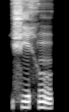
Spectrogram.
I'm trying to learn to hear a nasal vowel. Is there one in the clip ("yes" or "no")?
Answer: yes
